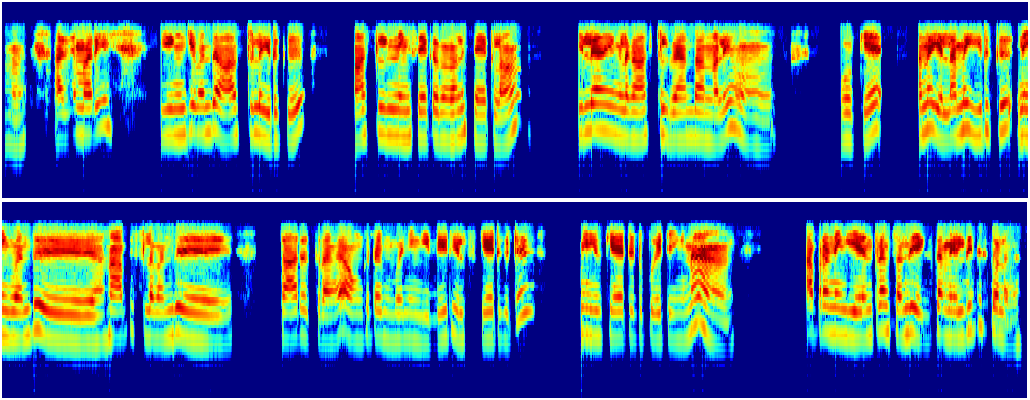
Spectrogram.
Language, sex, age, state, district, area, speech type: Tamil, female, 30-45, Tamil Nadu, Dharmapuri, rural, conversation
